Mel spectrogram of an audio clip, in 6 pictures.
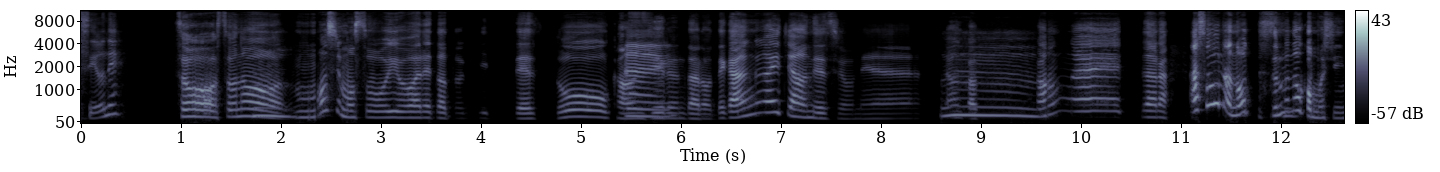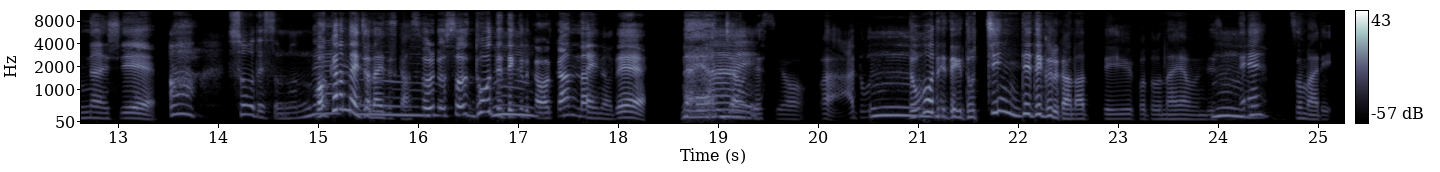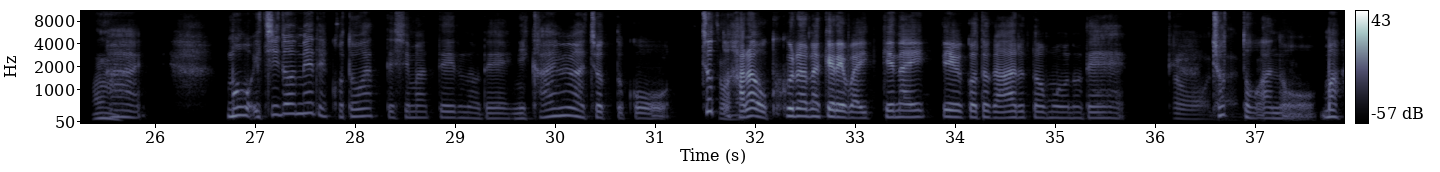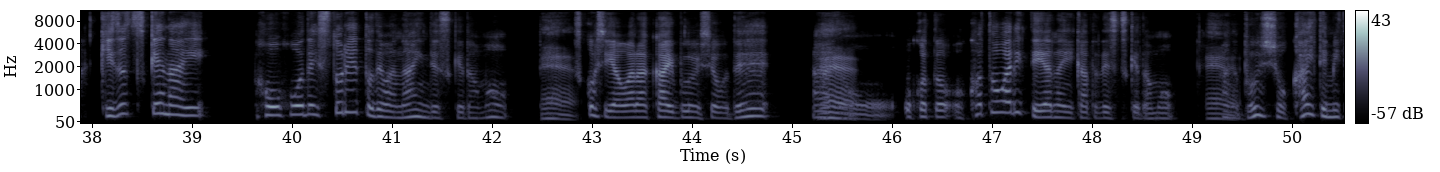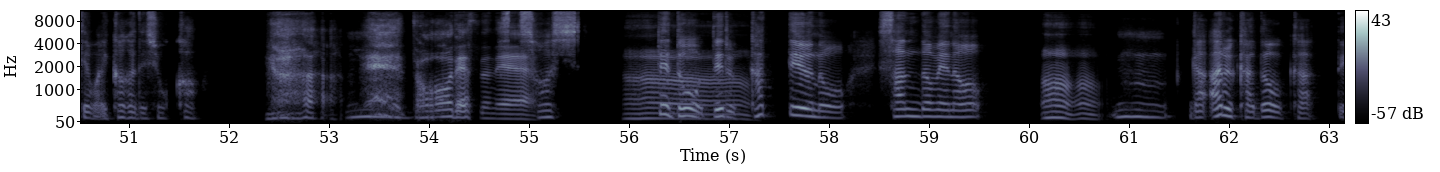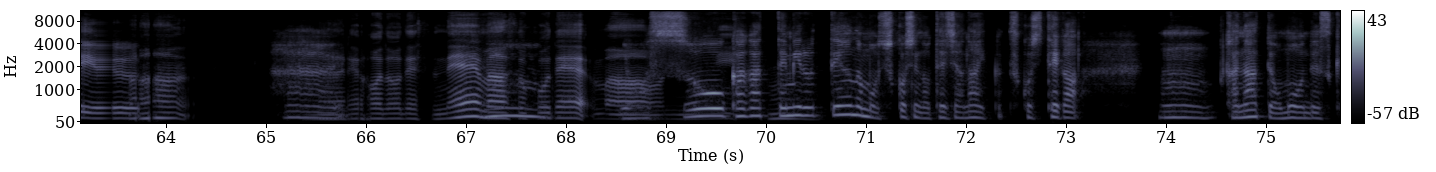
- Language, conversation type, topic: Japanese, advice, グループのノリに馴染めないときはどうすればいいですか？
- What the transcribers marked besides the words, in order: laughing while speaking: "いや"; laugh; other background noise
